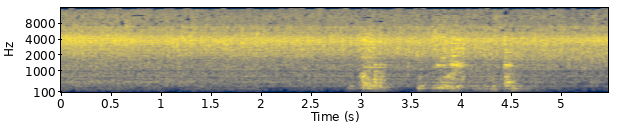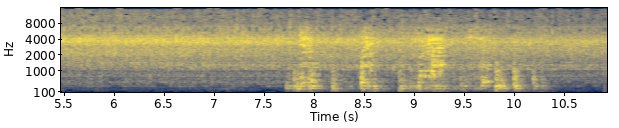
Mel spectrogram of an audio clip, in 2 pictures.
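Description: A teler pitha (rice-flour batter cake) deep-frying in oil in a cast-iron kadai, sizzling steadily. Two clusters of louder short sounds break in, about three seconds in and again near the end.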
